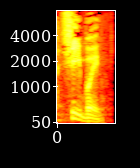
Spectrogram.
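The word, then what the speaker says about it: Tshiebwe: That's how I'm going to call it, Shibui. – All right. No, seriously, how do you pronounce it? – You just did it. – Shibui.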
